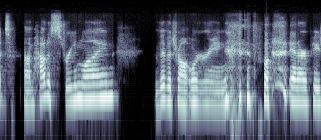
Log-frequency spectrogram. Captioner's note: chuckles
